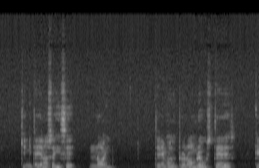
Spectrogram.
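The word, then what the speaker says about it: noi: Tenemos el pronombre nosotros, que en italiano se dice noy.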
